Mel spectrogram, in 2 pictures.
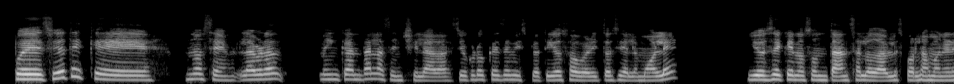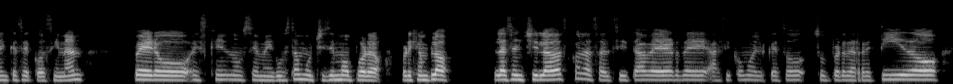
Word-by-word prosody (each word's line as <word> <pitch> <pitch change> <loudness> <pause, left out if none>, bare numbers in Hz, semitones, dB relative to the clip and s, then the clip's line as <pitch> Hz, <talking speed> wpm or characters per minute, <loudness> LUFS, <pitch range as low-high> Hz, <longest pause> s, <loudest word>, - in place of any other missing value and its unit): Pues, 235 -2 +8
fíjate 310 +5 +1
que, 210 -6 +2 0.3
no 245 +1 -3
sé, 215 -5 -3
la 215 +1 +1
verdad 240 +2 +1 0.3
me 230 0 -5
encantan 230 +1 -2
las 235 -4 -4
enchiladas. 185 -3 -5
Yo 205 - -4
creo 215 +1 -6
que 220 - -5
es 210 - -7
de 215 - -3
mis 210 -2 -6
platillos 195 +1 -4
favoritos 190 -1 -2
y 205 - -4
el 185 -1 -4
mole. 195 +11 -1 0.7
Yo 215 -1 +3
sé 225 +2 +2
que 220 +1 +2
no 205 -1 0
son 200 0 -3
tan 190 0 +3
saludables 190 -1 0
por 195 -2 -2
la 195 0 0
manera 190 0 -1
en 200 - -4
que 205 - -6
se 195 -2 -5
cocinan, 190 +4 -1 0.5
pero, 205 -3 +5
es 205 -3 -9
que 220 -1 -6
no 215 -1 -6
sé, 205 +1 -8
me 195 -1 -4
gusta 195 +4 -3
muchísimo, 210 -2 0
pero 195 -2 +3 0.2
por 205 - 0
ejemplo 210 +1 +3 0.4
las 215 +1 +3
enchiladas 215 +1 +3
con 265 -2 -8
la 235 - -1
salsita 205 +1 -4
verde, 210 0 +1
así 195 +1 -10
como 210 +1 -10
el 195 -1 -12
queso 205 +6 -8
súper 200 -3 -8
derretido 215 +3 +1
205 Hz, 185 wpm, -22 LUFS, 195-220 Hz, 0.7 s, Pues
